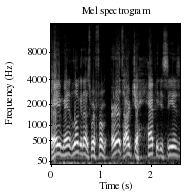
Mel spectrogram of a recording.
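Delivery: high, loud excited voice; hammed-up proud greeting; eager Earthmen. Earthmen greeting Martians, high excited voice. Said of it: "try to find as many Martians".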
